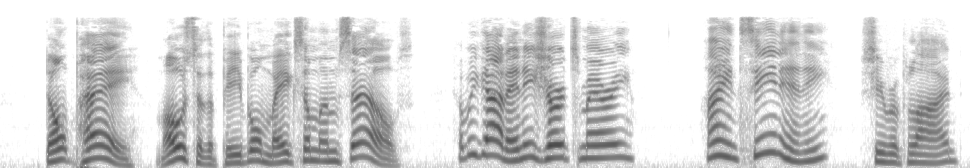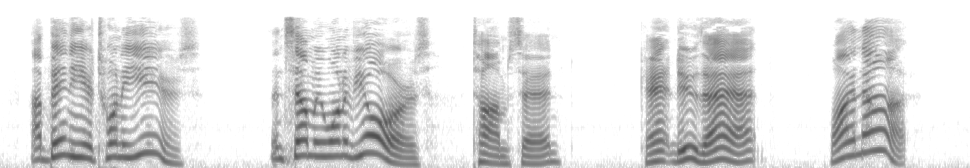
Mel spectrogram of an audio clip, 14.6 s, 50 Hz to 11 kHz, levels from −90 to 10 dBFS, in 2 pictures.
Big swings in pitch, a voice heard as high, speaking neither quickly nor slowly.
Yes: wide, 7.9 semitones; high, 220 Hz; average, 165 wpm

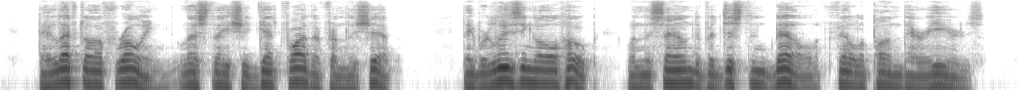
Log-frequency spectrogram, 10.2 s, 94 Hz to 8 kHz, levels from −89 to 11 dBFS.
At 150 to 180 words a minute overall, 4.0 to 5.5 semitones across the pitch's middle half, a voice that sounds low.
Yes: average, 165 wpm; average, 4.7 semitones; low, 110 Hz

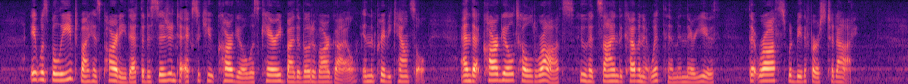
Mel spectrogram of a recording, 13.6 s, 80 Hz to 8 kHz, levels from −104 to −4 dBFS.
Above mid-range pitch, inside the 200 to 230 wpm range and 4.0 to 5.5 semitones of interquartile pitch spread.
No: high, 195 Hz; fast, 205 wpm; average, 3.3 semitones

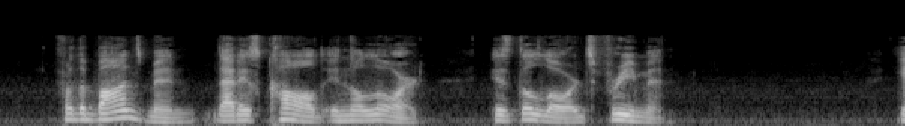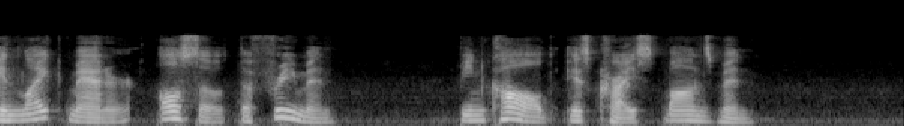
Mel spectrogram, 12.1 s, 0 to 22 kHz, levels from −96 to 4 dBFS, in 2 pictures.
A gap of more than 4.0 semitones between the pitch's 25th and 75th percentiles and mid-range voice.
No: wide, 5.6 semitones; low, 130 Hz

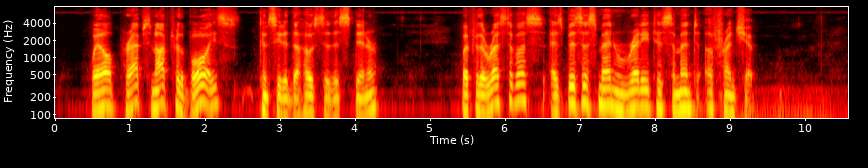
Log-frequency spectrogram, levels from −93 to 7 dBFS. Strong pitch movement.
No: average, 3.9 semitones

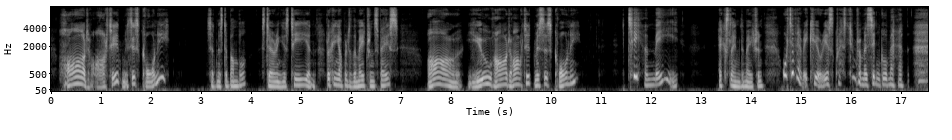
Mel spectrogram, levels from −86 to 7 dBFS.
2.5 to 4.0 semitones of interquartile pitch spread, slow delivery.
No: average, 5.3 semitones; slow, 125 wpm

